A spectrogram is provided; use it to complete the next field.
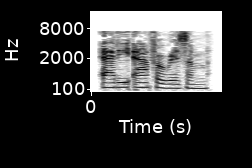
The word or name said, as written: adiaphoristic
